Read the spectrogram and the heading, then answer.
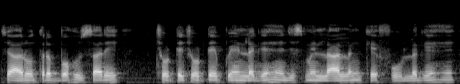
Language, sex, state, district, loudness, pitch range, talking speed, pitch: Hindi, male, Uttar Pradesh, Lalitpur, -17 LUFS, 95-100 Hz, 210 wpm, 100 Hz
